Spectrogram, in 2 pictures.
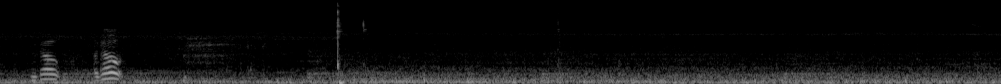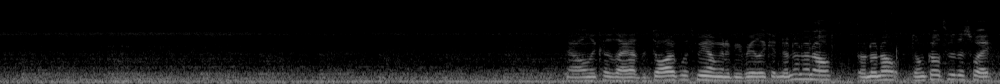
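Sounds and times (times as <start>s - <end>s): sharp click: 3.4s - 3.7s.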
